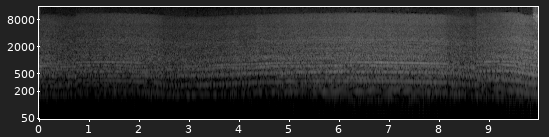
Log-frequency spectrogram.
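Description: Race cars circling the track at Bristol during a Season 43 event, a steady loud drone of engines with rising and falling pitch as cars pass, continuous with no talk.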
